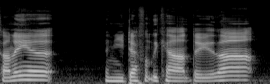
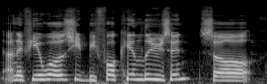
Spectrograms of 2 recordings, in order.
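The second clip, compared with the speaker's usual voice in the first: mock soothing; 6 semitones higher than usual. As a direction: talk yourself down like calming a child. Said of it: "I'm spazzing out a little bit. I need to, to take a breath".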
